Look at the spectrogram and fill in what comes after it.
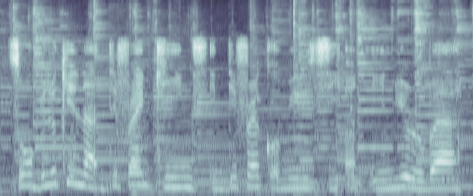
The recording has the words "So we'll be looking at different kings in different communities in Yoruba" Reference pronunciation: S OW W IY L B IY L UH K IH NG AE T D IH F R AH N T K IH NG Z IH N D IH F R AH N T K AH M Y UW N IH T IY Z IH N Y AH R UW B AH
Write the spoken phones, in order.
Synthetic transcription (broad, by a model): S OW W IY B IY L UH K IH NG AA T D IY F R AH N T K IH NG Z IH N D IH F R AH N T K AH M Y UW N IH T IY IH N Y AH R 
